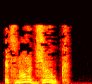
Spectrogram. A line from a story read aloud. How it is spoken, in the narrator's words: she snapped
